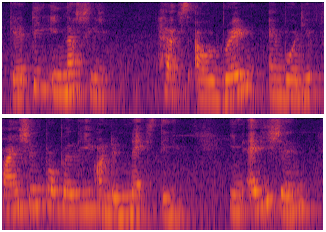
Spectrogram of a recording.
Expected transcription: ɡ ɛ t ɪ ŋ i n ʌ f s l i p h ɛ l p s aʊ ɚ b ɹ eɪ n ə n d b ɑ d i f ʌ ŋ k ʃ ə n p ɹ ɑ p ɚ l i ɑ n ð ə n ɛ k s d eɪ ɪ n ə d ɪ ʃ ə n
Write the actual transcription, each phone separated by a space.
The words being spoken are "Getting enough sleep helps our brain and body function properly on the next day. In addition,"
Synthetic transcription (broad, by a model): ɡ ɛ t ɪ ŋ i n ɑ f s l i p h ɛ p s aʊ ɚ b ɹ eɪ n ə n b ɑ d i f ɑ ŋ ʃ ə n p ɹ ɑ p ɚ l i ɑ n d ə n ɛ k s d eɪ ɪ n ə d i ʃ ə n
